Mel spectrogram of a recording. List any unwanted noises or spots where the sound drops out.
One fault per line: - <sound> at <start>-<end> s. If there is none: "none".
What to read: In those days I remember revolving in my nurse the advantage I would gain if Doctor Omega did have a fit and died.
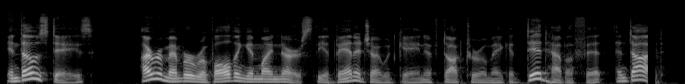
- dropout at 6.5-6.6 s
